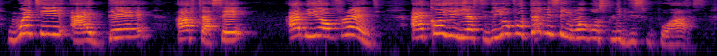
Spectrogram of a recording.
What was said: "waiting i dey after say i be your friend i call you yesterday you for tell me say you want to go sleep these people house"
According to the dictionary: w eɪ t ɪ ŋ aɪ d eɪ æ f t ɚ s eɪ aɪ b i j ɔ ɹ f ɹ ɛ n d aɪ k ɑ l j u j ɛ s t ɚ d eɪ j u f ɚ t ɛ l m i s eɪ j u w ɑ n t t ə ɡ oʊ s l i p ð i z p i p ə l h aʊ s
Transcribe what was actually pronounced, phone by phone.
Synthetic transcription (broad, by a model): w eɪ t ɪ aɪ d eɪ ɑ f t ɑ s eɪ aɪ b i j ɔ f ɹ ɛ n d aɪ k ɑ l j u j ɛ s t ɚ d eɪ j u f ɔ t ɛ l m i s eɪ j u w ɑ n ɡ oʊ s l i p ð i s p i p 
